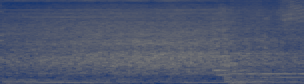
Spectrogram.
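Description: A passenger airliner flying from London toward the USA gives off a steady, heavy engine roar. The drone is constant throughout, with a slight shift in pitch near the end.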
